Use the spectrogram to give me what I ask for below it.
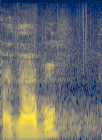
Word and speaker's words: Agabo: Un hombre llamado Agabo o Agabo, Agabo creo que es ahí el nombre, porque no hay acento en la A. Entonces es Agabo.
